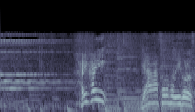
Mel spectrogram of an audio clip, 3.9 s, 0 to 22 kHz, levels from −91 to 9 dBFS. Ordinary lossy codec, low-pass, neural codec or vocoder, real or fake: none; 7.2 kHz; none; real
